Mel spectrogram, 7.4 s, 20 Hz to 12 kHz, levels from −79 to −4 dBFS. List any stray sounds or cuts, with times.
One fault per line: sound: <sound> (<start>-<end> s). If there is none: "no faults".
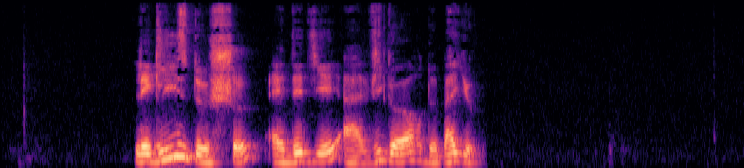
no faults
